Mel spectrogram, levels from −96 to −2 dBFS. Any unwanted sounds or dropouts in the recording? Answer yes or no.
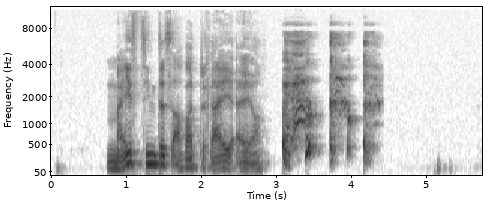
yes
